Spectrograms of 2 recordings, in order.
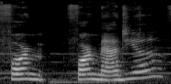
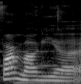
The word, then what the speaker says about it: Farmagia: Okay, so first of all is Farmagia, however you pronounce that. Farmagia, I think is how they were pronouncing it in Japanese, but I don't know if I should go with that pronunciation or not.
